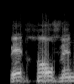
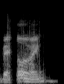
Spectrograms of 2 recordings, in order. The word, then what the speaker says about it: Beethoven: Beethoven diría un alemán genuino. Aquí decimos Beethoven.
